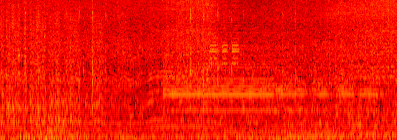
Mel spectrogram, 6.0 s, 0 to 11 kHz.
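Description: A car engine in GTA 5 revs during an online race, with a buzzing, whining tone that climbs and holds steady over a layered game soundtrack, loud and continuous throughout.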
